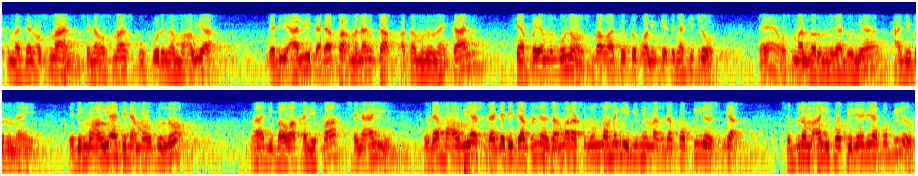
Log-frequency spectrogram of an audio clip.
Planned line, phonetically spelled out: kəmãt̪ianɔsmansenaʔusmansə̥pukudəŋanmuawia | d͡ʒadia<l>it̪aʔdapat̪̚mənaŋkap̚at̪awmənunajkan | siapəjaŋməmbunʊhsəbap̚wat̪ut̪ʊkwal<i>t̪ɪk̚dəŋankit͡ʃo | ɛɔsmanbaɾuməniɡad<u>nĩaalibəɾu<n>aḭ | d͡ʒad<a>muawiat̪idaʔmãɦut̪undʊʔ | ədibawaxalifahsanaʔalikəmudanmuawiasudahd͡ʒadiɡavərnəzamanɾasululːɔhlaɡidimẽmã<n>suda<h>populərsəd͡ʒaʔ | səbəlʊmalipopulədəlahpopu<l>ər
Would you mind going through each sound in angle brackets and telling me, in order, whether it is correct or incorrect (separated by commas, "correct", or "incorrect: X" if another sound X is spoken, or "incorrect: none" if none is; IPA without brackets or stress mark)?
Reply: correct, correct, correct, correct, incorrect: i, incorrect: ŋ, correct, correct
